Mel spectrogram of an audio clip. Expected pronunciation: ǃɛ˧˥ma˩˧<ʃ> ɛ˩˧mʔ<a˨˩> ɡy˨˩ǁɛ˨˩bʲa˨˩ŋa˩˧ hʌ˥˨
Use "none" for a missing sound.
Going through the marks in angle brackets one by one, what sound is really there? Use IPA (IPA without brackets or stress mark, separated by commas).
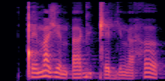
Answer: ʒ, a˧˥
